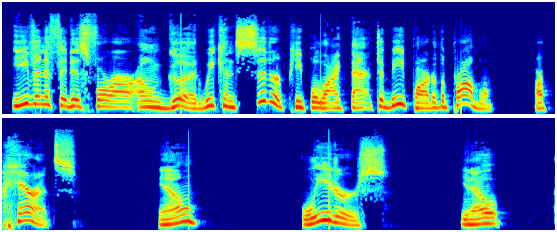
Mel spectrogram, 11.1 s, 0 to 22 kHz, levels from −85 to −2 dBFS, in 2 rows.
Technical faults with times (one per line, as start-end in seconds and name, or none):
0.39-10.19 clock drift buffer slips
